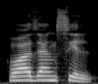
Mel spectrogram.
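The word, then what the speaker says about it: 화장실: হিউত প্রথমে থাকলে হ, যদি দুটি স্বরবর্ণ থাকে তবে নিজের স্বরবর্ণটা আগে উচ্চারিত হয় ও ও আ ও আ। জিউত মাঝে থাকলে বর্গের জ, আ যা, ইয়ং নিচে থাকলে অনেক সার জাং। সিউত মাঝে থাকলে দন্ত স, ই রাসি সি, রিউল নিচে থাকলে ল।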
